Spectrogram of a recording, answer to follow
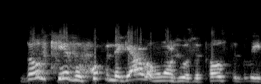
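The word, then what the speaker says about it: Gjallarhorn: Gallarhorn. Thank you. So the Gallarhorns, my thing is with them, those kids were whooping the Gallarhorns who were supposed to be militarily trained and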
